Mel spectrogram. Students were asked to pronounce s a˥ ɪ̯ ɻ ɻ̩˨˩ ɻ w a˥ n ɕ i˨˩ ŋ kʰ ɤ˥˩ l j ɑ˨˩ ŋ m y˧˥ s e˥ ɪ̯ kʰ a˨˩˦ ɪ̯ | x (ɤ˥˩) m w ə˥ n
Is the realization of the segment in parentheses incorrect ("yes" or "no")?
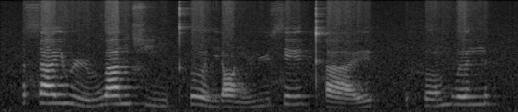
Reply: yes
